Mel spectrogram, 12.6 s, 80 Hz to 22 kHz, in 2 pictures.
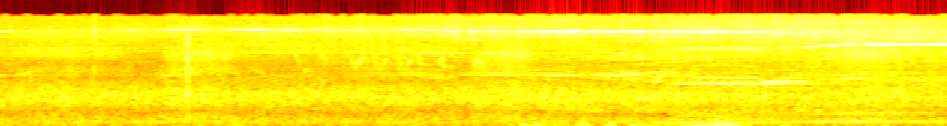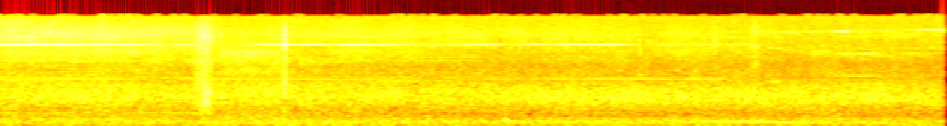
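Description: Electric motor and propeller of a ParkZone F4U Corsair radio-controlled model plane whining in flight: a thin, high tone that drops in pitch about halfway through. A low rumble swells around the middle and is loudest about five seconds in.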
